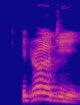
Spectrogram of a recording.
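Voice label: "hidrologi", Malay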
